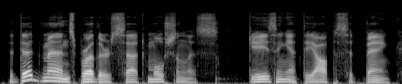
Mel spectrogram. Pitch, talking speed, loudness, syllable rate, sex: 115 Hz, 165 wpm, -18 LUFS, 5.0 syllables/s, male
